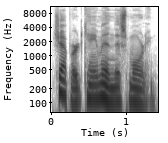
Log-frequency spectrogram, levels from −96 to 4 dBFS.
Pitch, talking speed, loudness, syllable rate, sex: 105 Hz, 210 wpm, -18 LUFS, 5.3 syllables/s, male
